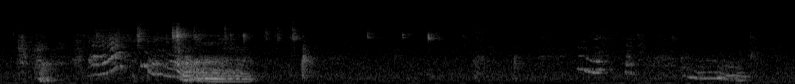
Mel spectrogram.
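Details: Two Bedlington Terrier pups, 7 and 10 months old, making strange noises while playing; soft grumbling, whining and growl-like vocal bursts that rise and fall, over a steady background hiss.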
